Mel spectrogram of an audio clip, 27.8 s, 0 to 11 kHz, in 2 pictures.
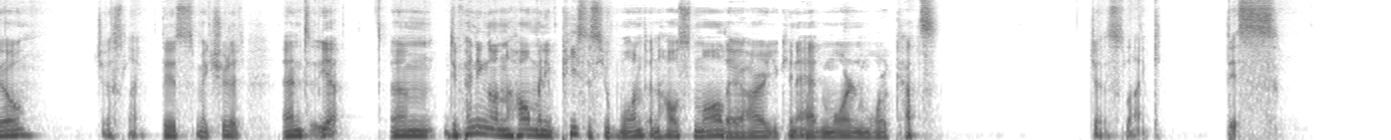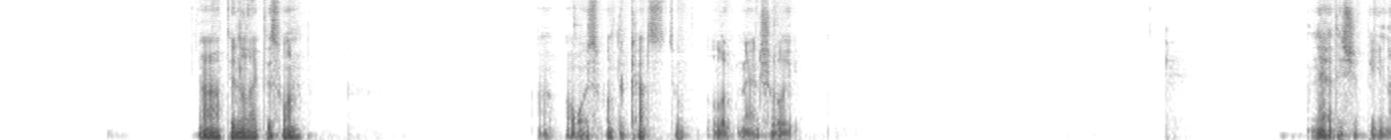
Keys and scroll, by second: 16.3 super+z, 26.7 z.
